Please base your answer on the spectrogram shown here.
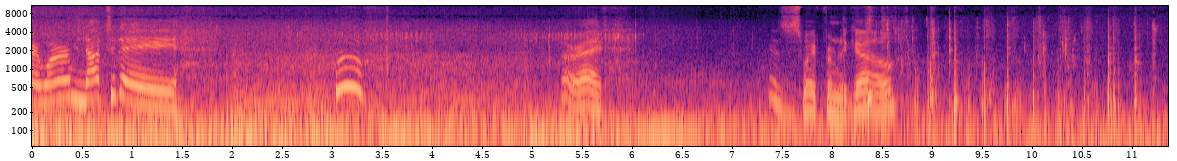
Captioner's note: sighing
